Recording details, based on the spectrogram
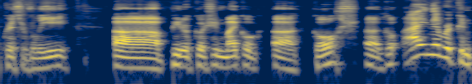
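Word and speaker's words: Gough: Again, Christopher Lee, Peter Cushing, Michael Gosh. I never can pronounce his name properly, I think but it's just Michael you know, Goff.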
